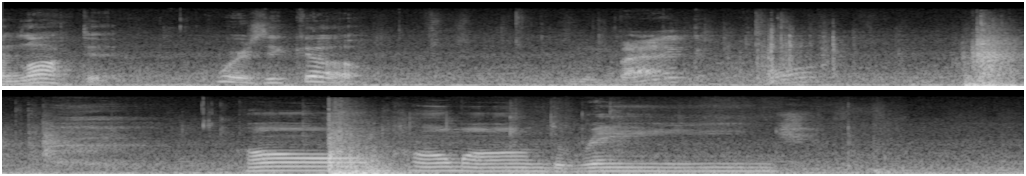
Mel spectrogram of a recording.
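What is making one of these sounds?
A heavy wooden door creaks open slowly.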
